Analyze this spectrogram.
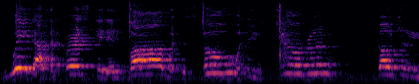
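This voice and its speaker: Noticeable background noise sits under talking at a fairly slow pace. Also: woman. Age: 80s+. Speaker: community member speaking at a forum. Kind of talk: community meeting discussion.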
